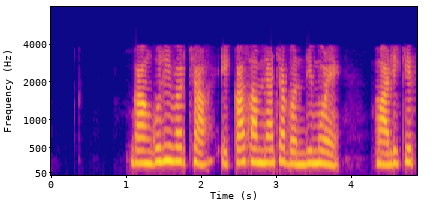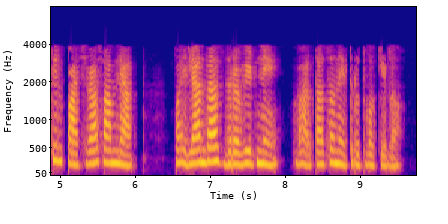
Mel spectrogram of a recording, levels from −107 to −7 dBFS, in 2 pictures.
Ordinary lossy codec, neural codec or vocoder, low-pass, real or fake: AAC, 16 kbps; none; 7.2 kHz; real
